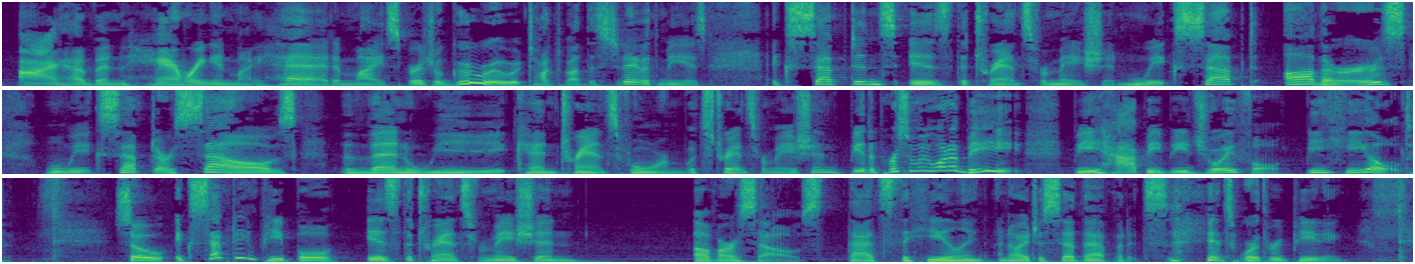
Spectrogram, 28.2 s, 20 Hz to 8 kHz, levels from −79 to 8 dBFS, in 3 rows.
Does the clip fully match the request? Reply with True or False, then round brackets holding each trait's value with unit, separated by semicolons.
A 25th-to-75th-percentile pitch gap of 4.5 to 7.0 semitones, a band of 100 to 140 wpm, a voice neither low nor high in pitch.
False (5.4 semitones; 150 wpm; 155 Hz)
